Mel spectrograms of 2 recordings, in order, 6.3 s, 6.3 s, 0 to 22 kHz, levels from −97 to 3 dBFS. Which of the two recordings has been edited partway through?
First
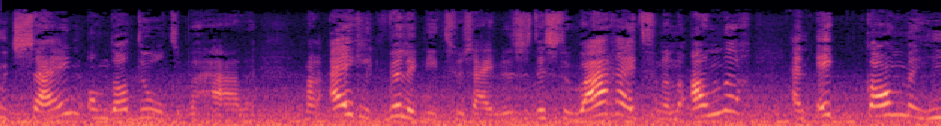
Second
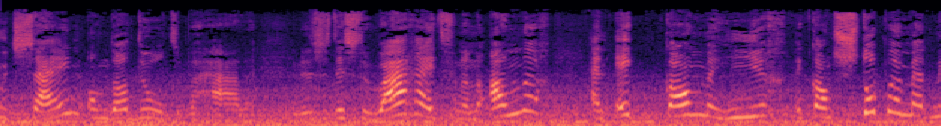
second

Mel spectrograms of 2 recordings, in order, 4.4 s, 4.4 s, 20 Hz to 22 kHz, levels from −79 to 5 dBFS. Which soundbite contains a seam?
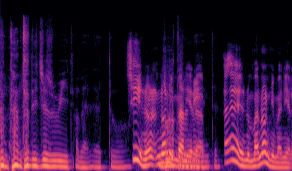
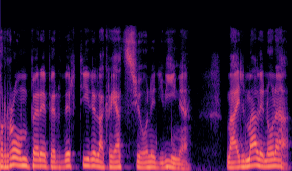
first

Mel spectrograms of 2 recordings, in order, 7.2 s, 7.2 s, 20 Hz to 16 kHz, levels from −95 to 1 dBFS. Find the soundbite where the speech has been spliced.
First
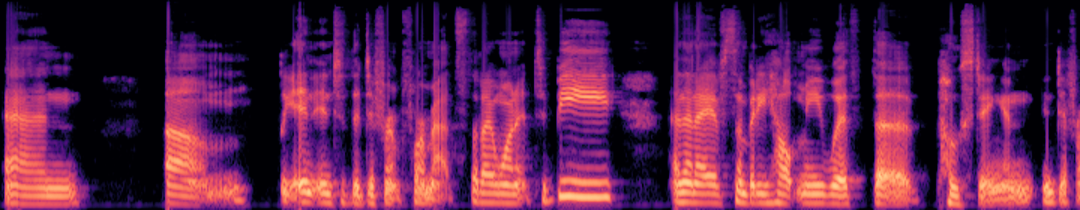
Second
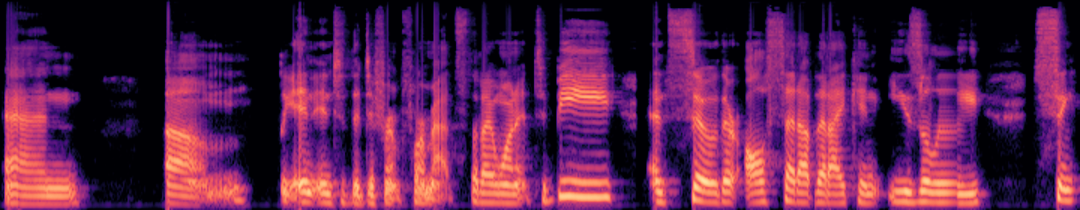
second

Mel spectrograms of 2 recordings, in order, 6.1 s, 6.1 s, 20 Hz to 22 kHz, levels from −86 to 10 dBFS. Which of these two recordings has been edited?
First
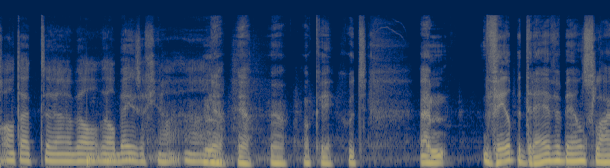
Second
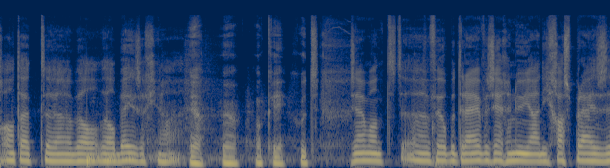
second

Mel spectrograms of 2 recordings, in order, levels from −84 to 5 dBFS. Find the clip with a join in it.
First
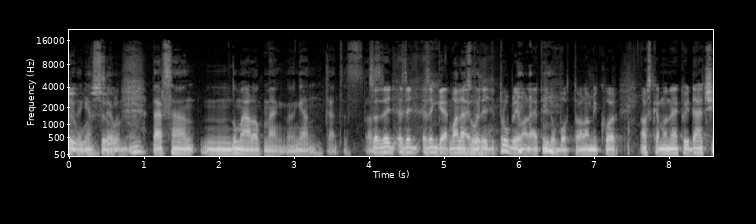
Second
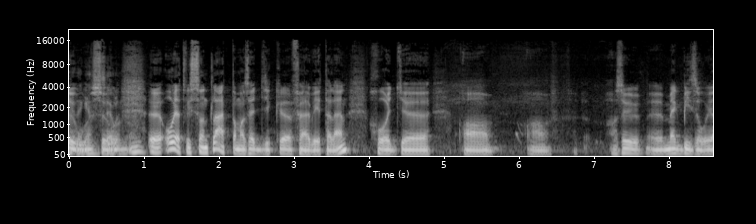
first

